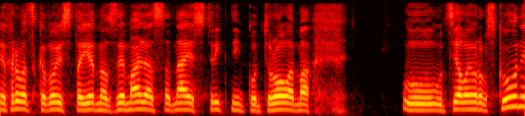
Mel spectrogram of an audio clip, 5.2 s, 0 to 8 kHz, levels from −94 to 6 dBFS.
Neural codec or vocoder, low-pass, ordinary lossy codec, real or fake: codec, 16 kHz, 2 kbps, FunCodec, trained on LibriTTS, 25 frames a second; 7.2 kHz; none; fake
